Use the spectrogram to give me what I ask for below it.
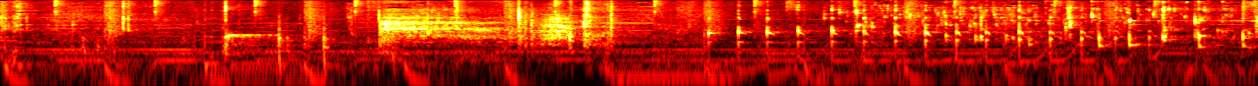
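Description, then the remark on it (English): Wine is poured into glasses, with a steady gurgling splash and quick drips and clinks scattered throughout, no one speaking. “Just open some wine, then we'll start this podcast, yeah?”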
